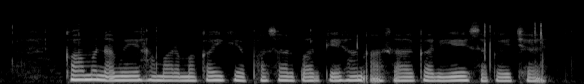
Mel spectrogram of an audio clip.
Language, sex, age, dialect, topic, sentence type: Maithili, female, 18-24, Bajjika, agriculture, question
